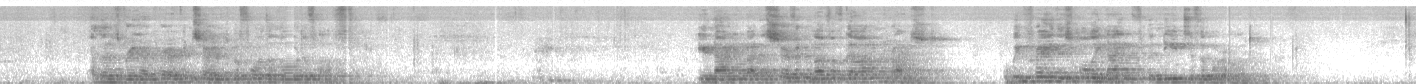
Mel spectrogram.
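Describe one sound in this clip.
A congregation sings together in a large echoing hall.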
